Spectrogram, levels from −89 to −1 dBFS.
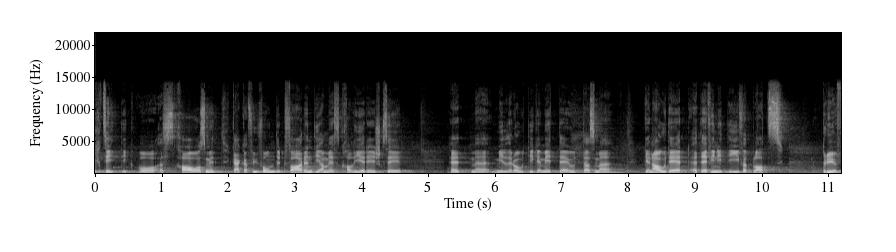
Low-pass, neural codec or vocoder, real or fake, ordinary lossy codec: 14.4 kHz; none; real; none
